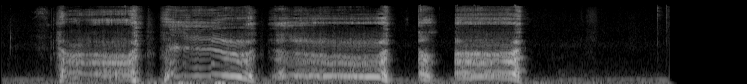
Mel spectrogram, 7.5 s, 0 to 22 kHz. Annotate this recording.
Random Grunting
Just some Heavy lifting grunts...
Dry Recording...used Zoom H5 (Wind Scock on), Multi Setting as USB Powered Mic into Garage Band.
groan, grunt, lift, man, push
